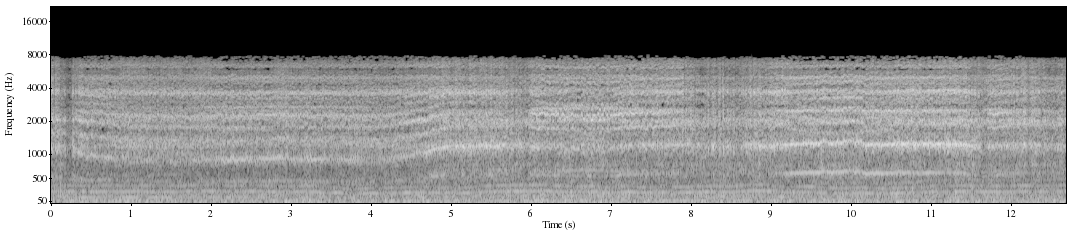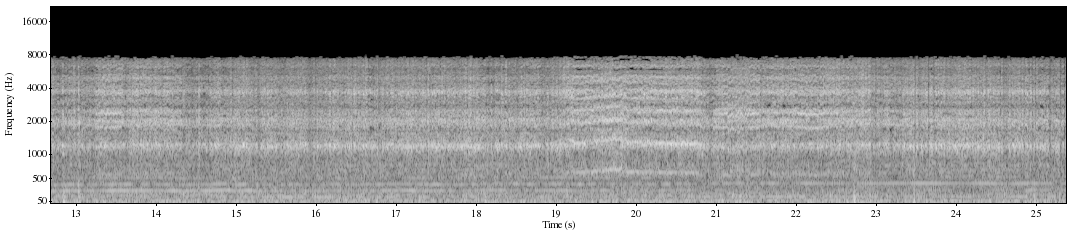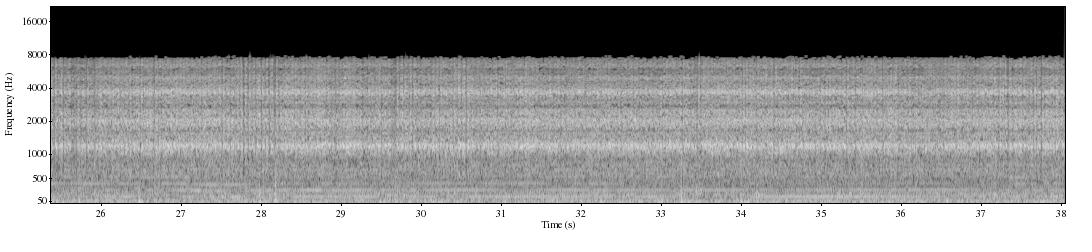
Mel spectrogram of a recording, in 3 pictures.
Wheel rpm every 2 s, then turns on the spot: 120, 110, 150, 160, 160, 160, 160, 160, 160, 160, 160, 160, 160, 160, 160, 160, 160, 160, 160.
none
